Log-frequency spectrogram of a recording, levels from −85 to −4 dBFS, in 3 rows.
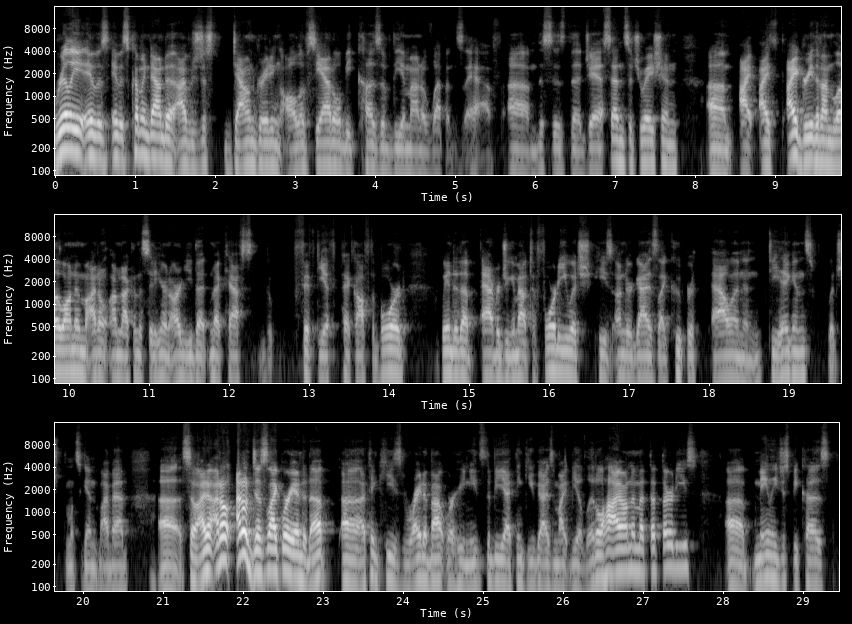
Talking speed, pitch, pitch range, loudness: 245 wpm, 115 Hz, 105-125 Hz, -24 LUFS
